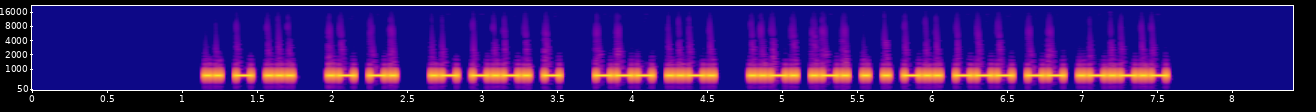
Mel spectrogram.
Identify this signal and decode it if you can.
Morse code, heard as a keyed tone, about 36 wpm, 700 Hz. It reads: ITS AN ACT OF FREEDOM.
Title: Sentences from Top 1000 Words - Review Part 5 - 35wpm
